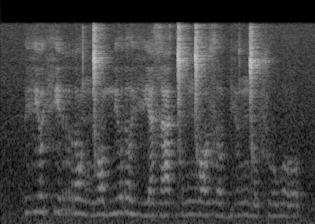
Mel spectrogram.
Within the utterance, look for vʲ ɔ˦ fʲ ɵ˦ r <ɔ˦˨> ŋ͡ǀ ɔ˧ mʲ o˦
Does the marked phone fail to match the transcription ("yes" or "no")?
no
